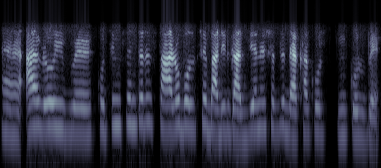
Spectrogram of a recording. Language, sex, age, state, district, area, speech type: Bengali, female, 18-30, West Bengal, Alipurduar, rural, conversation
